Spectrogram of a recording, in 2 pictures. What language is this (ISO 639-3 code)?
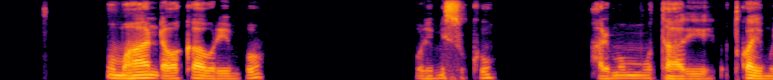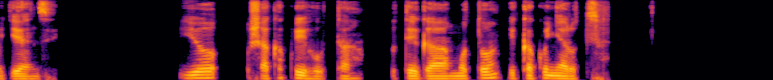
kin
